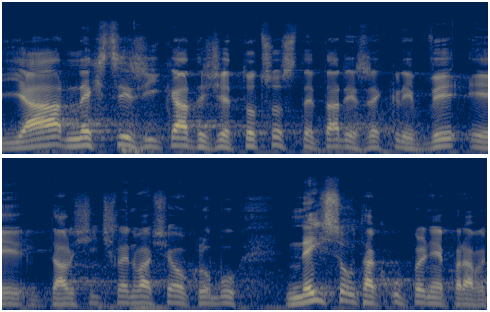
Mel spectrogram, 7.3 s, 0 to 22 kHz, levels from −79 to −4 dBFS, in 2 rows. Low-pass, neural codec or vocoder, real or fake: 14.4 kHz; none; real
